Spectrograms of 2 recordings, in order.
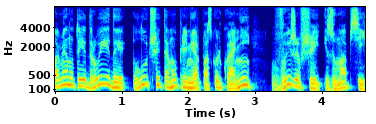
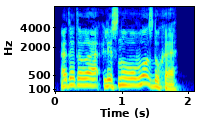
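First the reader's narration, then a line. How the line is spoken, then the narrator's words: Mocking, curt. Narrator (Russian): насмешливо бросил Лютик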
